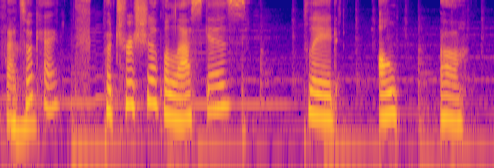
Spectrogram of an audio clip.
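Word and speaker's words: Velásquez: Uh it's not Velasquez. I looked I mean, it might be Velasquez, but I looked it up and it said Velasquez because I figured I was looking up everybody else's name.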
